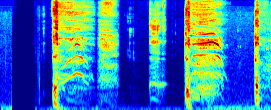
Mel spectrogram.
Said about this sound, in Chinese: 一阵咳嗽声传来，小海马这才醒了过来。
